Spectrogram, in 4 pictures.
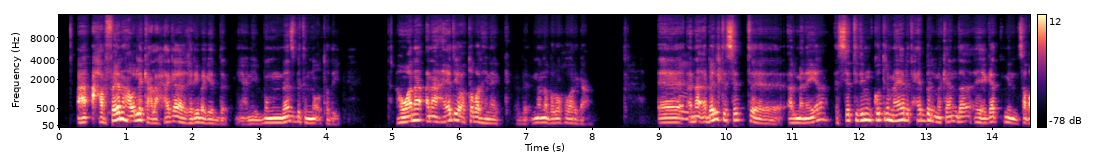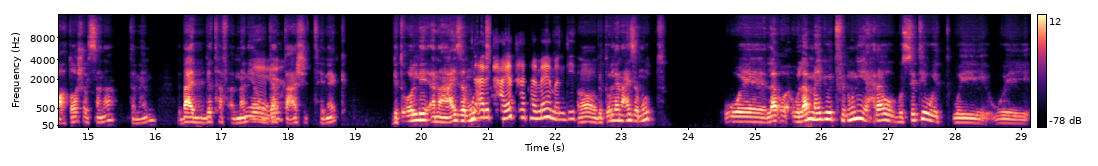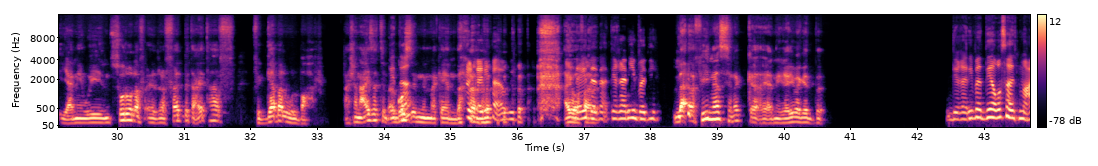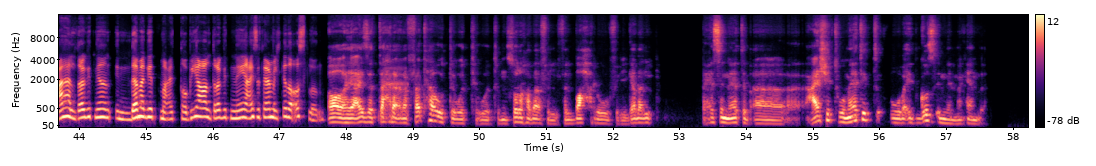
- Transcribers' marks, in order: other background noise; tapping; laughing while speaking: "غريبة أوي"; laughing while speaking: "ده. أيوه فعلًا"; laugh; laugh
- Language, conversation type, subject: Arabic, podcast, احكيلي عن رحلة غيّرت نظرتك للحياة؟
- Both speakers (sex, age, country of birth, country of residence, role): female, 20-24, Egypt, Egypt, host; male, 25-29, Egypt, Egypt, guest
